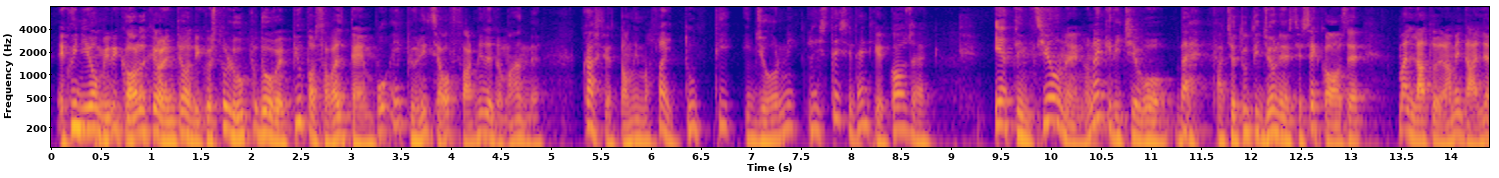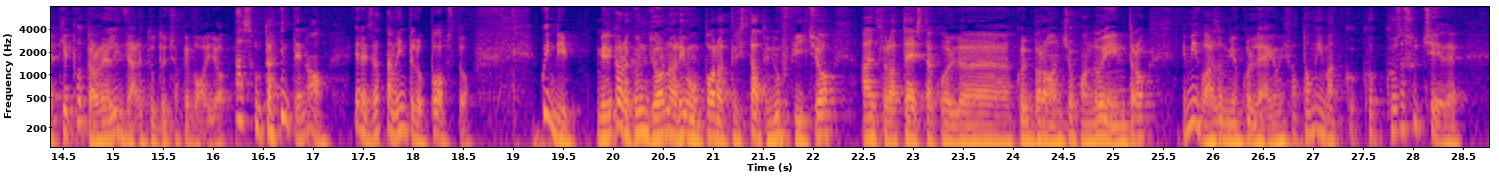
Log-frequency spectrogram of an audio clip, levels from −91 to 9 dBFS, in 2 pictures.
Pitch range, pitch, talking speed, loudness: 105-155 Hz, 125 Hz, 210 wpm, -21 LUFS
